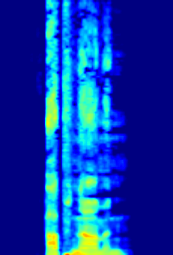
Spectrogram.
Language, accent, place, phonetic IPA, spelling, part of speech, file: German, Germany, Berlin, [ˈapˌnaːmən], Abnahmen, noun, De-Abnahmen.ogg
- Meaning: plural of Abnahme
